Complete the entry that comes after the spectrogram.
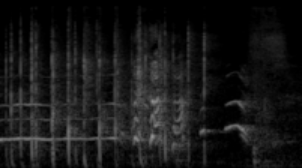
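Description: Brisk, steady hand claps ring out for about two seconds over a high, sustained vocal cheer, followed by a brief rising voiced exclamation, as the DJ opens the a band's radio show.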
